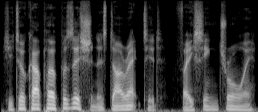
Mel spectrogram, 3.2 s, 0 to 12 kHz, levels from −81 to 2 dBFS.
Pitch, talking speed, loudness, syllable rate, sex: 95 Hz, 165 wpm, -20 LUFS, 4.6 syllables/s, male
